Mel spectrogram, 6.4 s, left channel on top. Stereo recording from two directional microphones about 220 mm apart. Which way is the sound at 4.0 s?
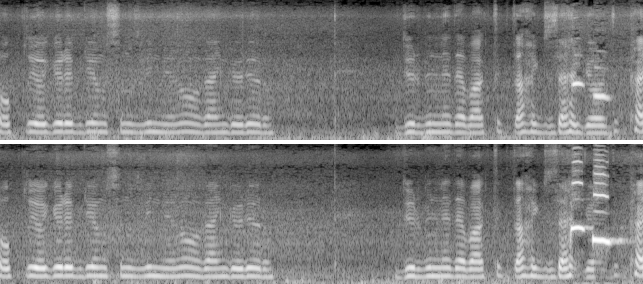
5° left (ahead or behind).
